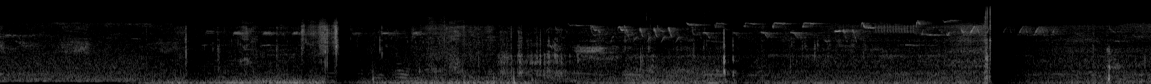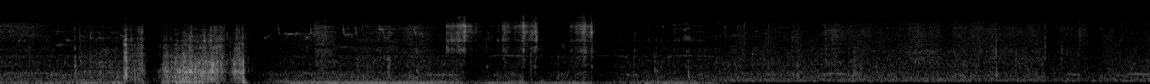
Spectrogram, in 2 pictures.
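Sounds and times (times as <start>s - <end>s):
small songbird singing: 1.2s - 13.0s, 13.8s - 19.2s.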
